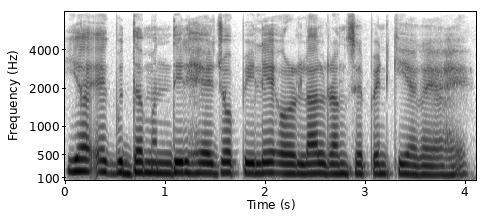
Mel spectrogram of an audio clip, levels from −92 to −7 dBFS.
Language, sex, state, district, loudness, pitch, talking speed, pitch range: Hindi, female, Arunachal Pradesh, Lower Dibang Valley, -15 LUFS, 175 Hz, 220 wpm, 170-185 Hz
